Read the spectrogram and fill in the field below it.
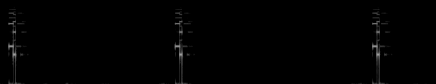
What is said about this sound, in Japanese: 今後のためにお部屋の内装をスキャンしていました。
